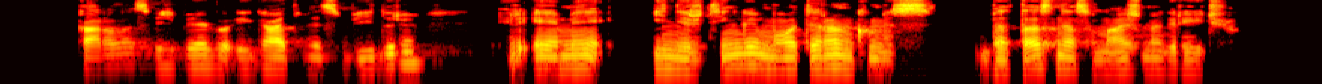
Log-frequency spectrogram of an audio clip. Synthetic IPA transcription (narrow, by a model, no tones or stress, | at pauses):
kɑɾlˠɐsɪʒʲbʲeːɡoːʔiːɡɑːt̪ʲʋʲeːsʋʲiːd̪ʊɾʲʊ | ɪɾeːmʲeː | inʲɪɾʲt̪ʲʰɪŋɡɐɪmoːt̪ʲɛɾɐŋkomʲɪs | bʲɛt̪ːɐsnʲɛsʊmɑːʒʲɪnɐɡɾʲɛɪt͡ʃʲʊ̥ː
